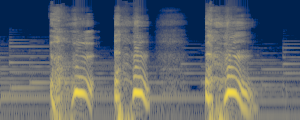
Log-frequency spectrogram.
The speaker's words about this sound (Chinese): 屋子里传来了一阵深长的咳嗽声，但很快。又安静下来。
